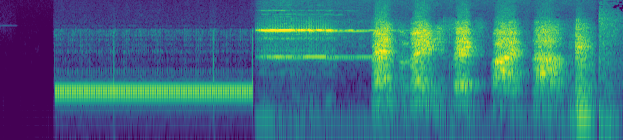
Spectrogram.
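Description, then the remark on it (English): A telephone ringing tone on a call to the Hotel Pennsylvania's phone number, different from how phones ring in New Zealand: one steady, humming two-second ring with no voices, then abruptly replaced by a brighter, louder burst of rhythmic pulsing noise. “very different from the way the phones ring in New Zealand. I don't think anyone's going to pick up, and I don't think it's going to go to voicemail.”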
